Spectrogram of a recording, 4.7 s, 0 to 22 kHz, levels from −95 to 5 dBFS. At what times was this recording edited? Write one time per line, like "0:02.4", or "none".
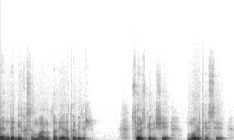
none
